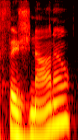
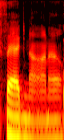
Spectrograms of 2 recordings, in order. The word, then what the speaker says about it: Fagnano: You think it's pronounced Fagnano? Nah, it's Fagnano.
